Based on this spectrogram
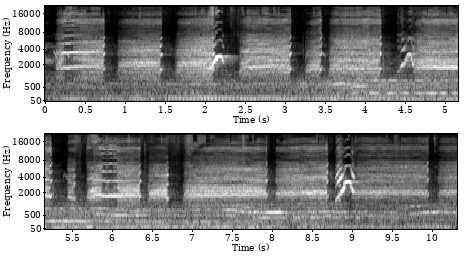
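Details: Cockatiel chicks being fed in a playful meal time produce bursts of raspy, hissing noise broken by short gaps, with a few sharp rising squeaks scattered through and a faint hum below.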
